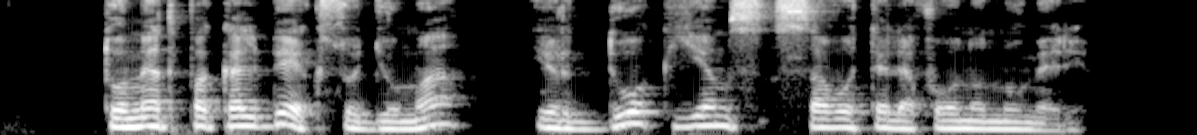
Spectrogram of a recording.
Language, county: Lithuanian, Klaipėda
